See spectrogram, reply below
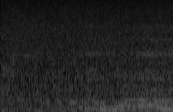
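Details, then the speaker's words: Faint, low, rumbling buzz that builds in the second half over quiet room noise: the husband snoring in the background during a makeup tutorial, a distant snore. "discúlpenme los ruidos chicas trato de que no escuchen y Bueno pues qué se puede hacer está roncando mi esposo"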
